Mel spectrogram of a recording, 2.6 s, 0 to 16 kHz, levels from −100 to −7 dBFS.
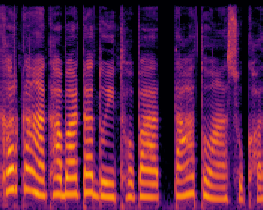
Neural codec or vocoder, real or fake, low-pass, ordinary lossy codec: none; real; 14.4 kHz; none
